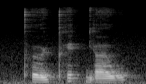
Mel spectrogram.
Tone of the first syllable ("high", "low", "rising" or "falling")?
rising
